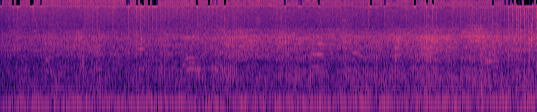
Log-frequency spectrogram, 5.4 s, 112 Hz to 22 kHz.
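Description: Speedway motorcycle engines drone and rev together at the start of a 2002 British Masters qualifier, a steady low mechanical roar, with a voice speaking over it.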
